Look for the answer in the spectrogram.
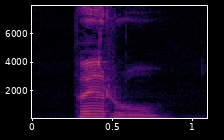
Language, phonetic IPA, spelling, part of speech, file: Ukrainian, [peˈrɔ], перо, noun, Uk-перо.ogg
- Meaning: 1. pen 2. feather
